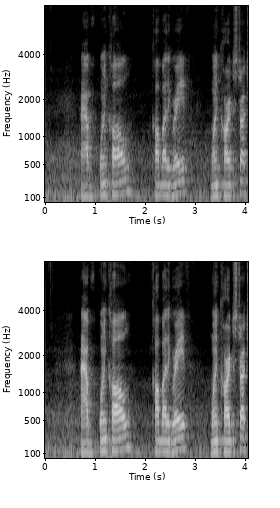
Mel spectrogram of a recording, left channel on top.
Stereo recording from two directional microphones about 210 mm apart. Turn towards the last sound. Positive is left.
turn(degrees=-35)  # may be behind; listen again after turning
